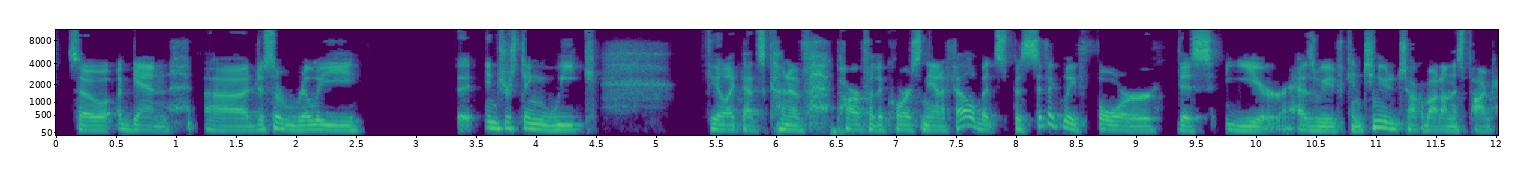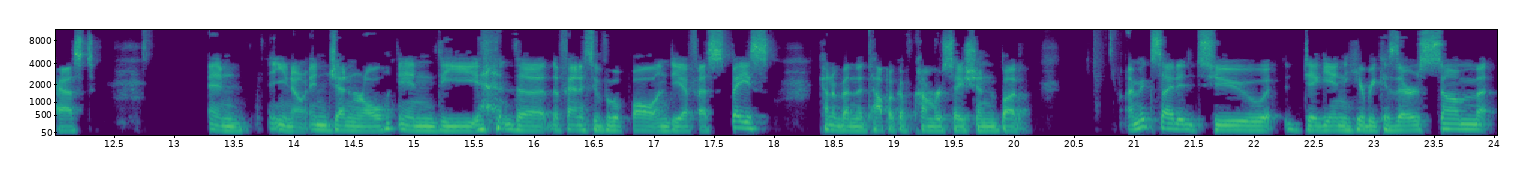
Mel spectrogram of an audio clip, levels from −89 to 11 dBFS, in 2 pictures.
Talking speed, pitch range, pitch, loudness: 165 wpm, 100-120 Hz, 110 Hz, -20 LUFS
